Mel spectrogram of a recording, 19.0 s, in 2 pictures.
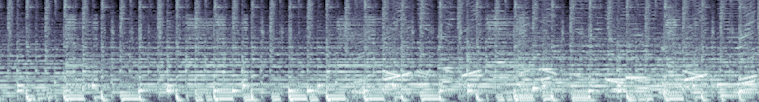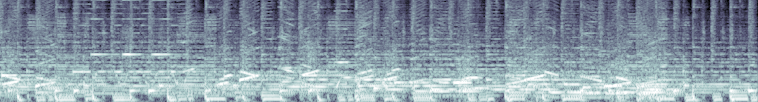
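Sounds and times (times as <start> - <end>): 
dance song: 0.0 - 18.9.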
